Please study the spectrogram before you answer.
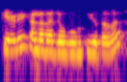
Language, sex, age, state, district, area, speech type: Sindhi, female, 30-45, Madhya Pradesh, Katni, urban, conversation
